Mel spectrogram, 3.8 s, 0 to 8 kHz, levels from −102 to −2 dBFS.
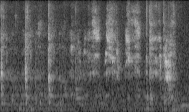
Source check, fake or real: real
